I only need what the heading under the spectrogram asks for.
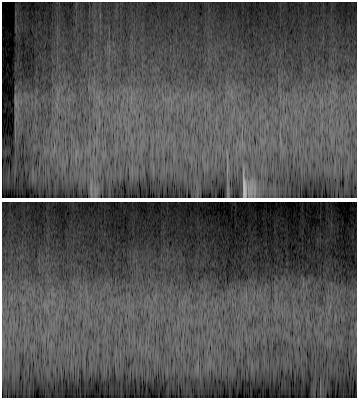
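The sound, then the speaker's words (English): An audience claps together in a steady, dense wash of applause that holds at an even level for several seconds, with one brief louder clap standing out early on. “Okay, let's clap.”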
